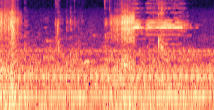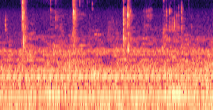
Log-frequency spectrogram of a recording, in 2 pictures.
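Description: Close-up eating sounds: chewing pav bread rolls dipped in pav bhaji, with scattered sharp mouth clicks, over a steady low hum.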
